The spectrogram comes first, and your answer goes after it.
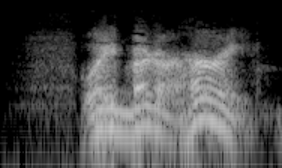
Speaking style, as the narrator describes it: barked Tok

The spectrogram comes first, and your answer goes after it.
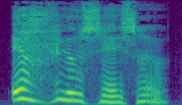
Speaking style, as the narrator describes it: she muttered sleepily

